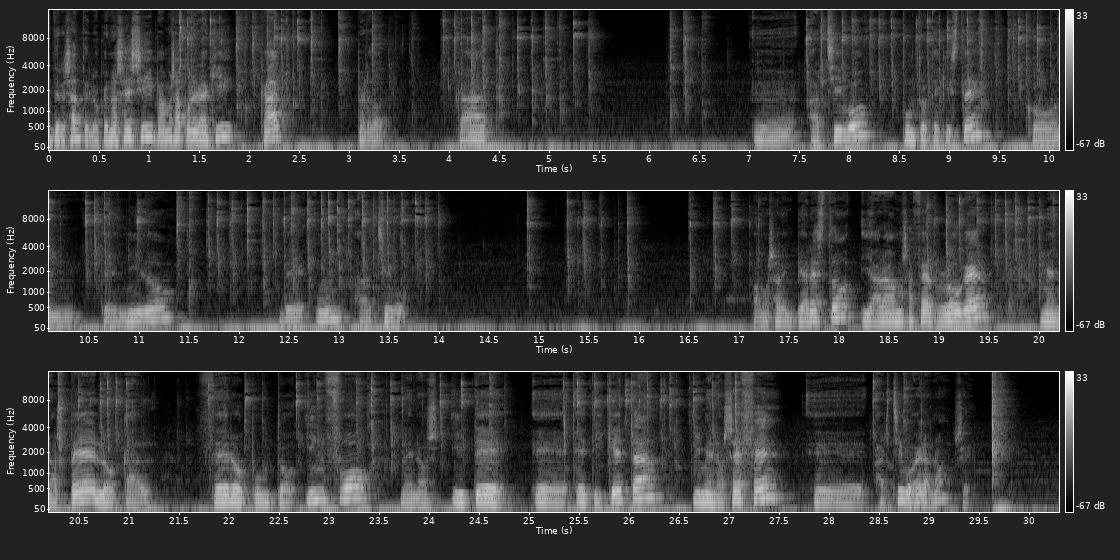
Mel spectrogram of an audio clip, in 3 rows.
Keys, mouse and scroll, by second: 0.0 click, 1.0-5.4 typing, 7.3-14.3 typing, 15.2 ctrl+d, 15.4 ctrl+d, 16.9 ctrl+l, 18.6-27.3 typing, 28.4 typing, 28.7 Tab, 29.6 Return.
